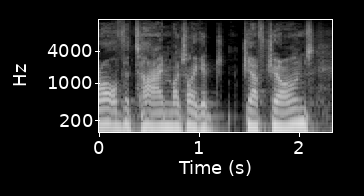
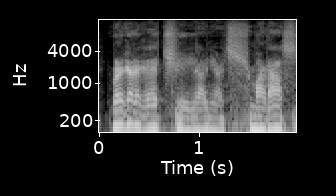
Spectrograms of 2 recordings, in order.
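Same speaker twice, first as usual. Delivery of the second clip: mumbled, browbeating, domineering voice; 3 semitones lower than usual. Imitating a wrestling manager's promo line: mumbled Mr. Fuji impression. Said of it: "You ever notice when Fuji would".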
